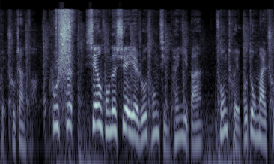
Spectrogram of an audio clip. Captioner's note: splat!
